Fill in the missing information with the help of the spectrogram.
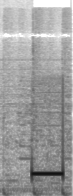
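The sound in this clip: A telephone busy-signal beep sounds on an unanswered call: a single steady mid-pitched tone lasting about half a second, with soft clicks just before and after.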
